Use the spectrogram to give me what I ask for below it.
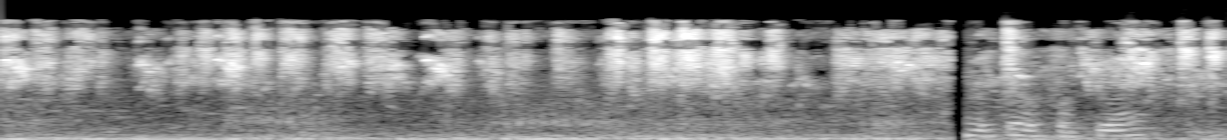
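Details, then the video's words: Holland budgerigars, domestic birds, in a busy chorus of high chirping and warbling that runs without pause, broken by a sudden sharp cut near the end, then more chirps with some lower scratchy sounds. "Holland budgies"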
